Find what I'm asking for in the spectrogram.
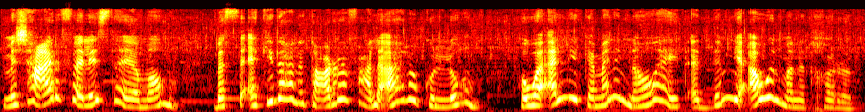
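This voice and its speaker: A proud, quick-tongued young woman , voiced by a woman, speaks Egyptian Arabic in a very high, animated voice. She talks fast and dramatically, with music playing softly under her in this Roblox drama. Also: heavily acted. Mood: happy. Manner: dramatic, swings between pleading and defiant.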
